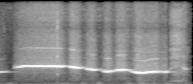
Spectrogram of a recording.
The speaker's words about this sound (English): It's ET music. It's space music. Technically, Earth music, I guess.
